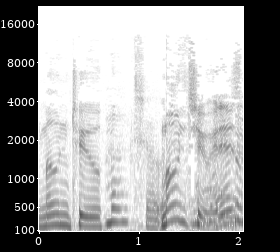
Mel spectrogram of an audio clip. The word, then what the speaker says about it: Muntu: pronounce it because it it looks like MTU but we've been saying moon to Moon Moon to it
